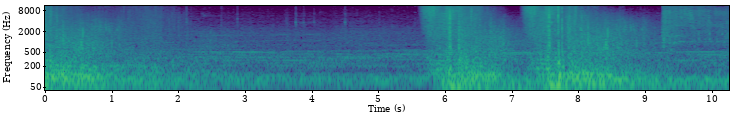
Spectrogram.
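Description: Confringo fire-spell blasts go off in the Hogwarts Legacy video game, a rumbling ongoing game soundscape punctuated by two or three loud, booming explosive bursts.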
